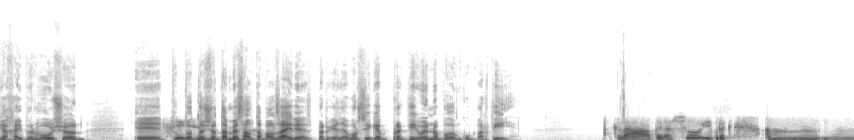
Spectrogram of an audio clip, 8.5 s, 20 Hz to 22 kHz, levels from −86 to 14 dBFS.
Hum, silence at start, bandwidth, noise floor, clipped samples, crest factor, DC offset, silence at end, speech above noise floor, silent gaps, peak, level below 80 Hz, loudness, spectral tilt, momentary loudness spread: none; 0 s; 14 kHz; -71 dBFS; under 0.1%; 20 dB; under 0.1%; 0 s; 47 dB; none; -4 dBFS; -62 dBFS; -25 LUFS; -6.5 dB/octave; 10 LU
